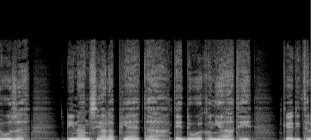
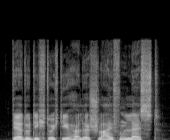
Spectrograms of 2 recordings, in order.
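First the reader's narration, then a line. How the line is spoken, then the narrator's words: Calling out. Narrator (German): rief er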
